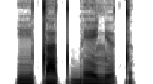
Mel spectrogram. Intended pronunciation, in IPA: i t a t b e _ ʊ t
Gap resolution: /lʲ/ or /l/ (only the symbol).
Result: lʲ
